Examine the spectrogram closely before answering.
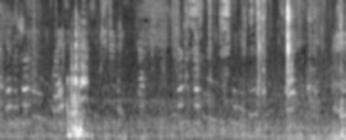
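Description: Kitchen scissors snip through meat.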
